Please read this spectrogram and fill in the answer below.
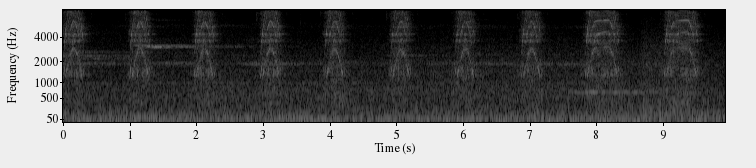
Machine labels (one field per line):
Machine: slide rail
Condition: normal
